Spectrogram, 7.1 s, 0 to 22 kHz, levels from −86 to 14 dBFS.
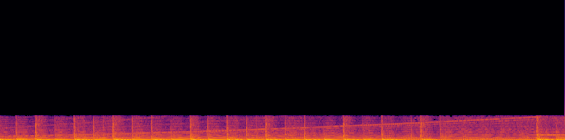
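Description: No dropouts, clicks, distortion or level jumps turn up anywhere in the audio, so there is nothing to flag.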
